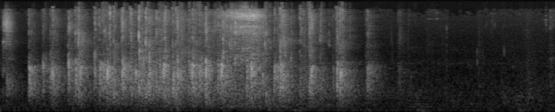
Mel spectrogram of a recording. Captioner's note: applause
